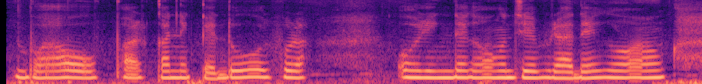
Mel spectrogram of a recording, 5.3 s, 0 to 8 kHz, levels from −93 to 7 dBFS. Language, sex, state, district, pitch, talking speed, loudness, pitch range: Chakma, female, Tripura, Dhalai, 240 Hz, 100 wpm, -12 LUFS, 235-245 Hz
